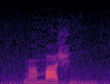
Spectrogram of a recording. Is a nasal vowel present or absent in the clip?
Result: present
